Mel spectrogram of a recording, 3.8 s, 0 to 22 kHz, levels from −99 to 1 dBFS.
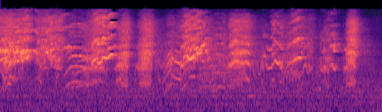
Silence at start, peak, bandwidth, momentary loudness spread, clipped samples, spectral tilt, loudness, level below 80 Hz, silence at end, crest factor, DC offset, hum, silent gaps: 0 s; -10 dBFS; 16 kHz; 7 LU; under 0.1%; 4.5 dB/octave; -25 LUFS; -72 dBFS; 0.1 s; 18 dB; under 0.1%; none; none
